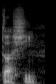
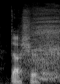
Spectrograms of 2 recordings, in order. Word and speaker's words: Dasher: not Dashi, Dasher.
